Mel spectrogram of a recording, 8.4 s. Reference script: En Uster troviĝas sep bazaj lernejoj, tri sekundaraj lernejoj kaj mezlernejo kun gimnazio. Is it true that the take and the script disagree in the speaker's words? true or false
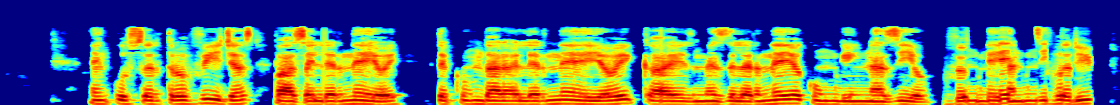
true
